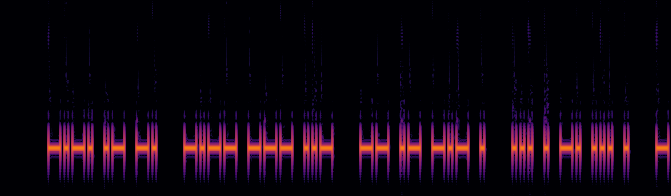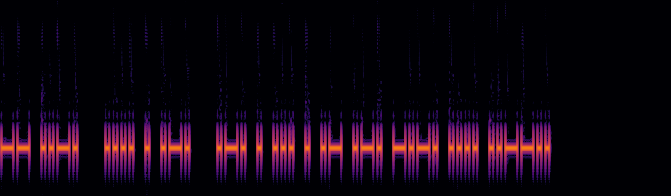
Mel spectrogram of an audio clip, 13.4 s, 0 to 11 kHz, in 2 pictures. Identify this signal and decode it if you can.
Morse code, heard as a keyed tone, about 30 wpm, 700 Hz. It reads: CAN YOU MAKE SENSE OF HER RESEARCH?
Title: Sentences from Top 1000 Words - Review Part 4 - 30wpm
